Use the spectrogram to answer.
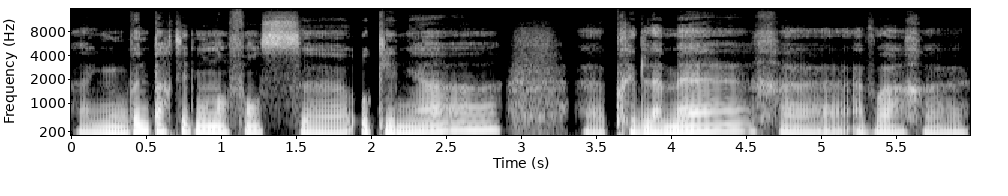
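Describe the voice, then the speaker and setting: A young woman from England who was raised in France appears as a guest in a casual interview, where she is an association director. Her low, dark, rather flat voice has vocal fry, and she speaks hesitantly with many fillers and pauses. The recording is dry and close.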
